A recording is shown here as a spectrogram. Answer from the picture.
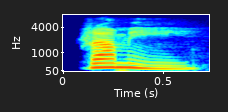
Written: rummy

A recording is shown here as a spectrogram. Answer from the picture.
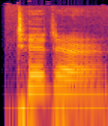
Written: titter

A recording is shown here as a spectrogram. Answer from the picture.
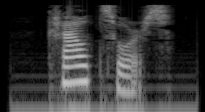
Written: crowdsource

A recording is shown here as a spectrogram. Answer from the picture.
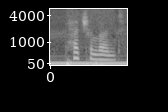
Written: petulant

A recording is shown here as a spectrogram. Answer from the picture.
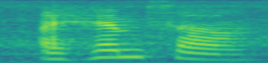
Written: ahimsa

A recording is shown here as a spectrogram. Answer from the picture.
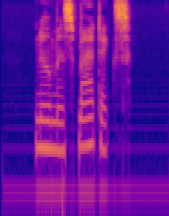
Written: numismatics

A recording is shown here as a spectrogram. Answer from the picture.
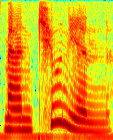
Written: mancunian

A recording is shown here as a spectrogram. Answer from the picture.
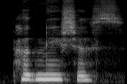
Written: pugnacious

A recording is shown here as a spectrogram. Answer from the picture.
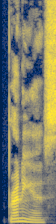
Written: brunneous

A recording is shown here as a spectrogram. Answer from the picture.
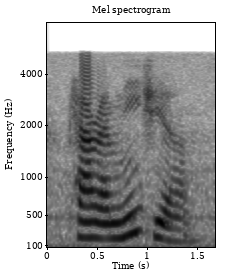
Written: paramnesia

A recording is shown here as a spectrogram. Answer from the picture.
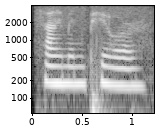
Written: simon-pure

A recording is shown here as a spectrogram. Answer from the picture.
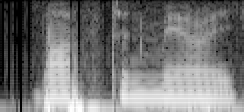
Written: Boston marriage

